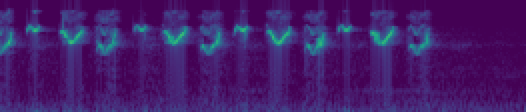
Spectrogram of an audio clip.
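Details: Cinereous tit in full song, intended to encourage other tits to sing. Bright, high, chattering phrases of a piping note, a V-shaped chirp and a falling note. Repeated rapidly four or five times, then abrupt silence.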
